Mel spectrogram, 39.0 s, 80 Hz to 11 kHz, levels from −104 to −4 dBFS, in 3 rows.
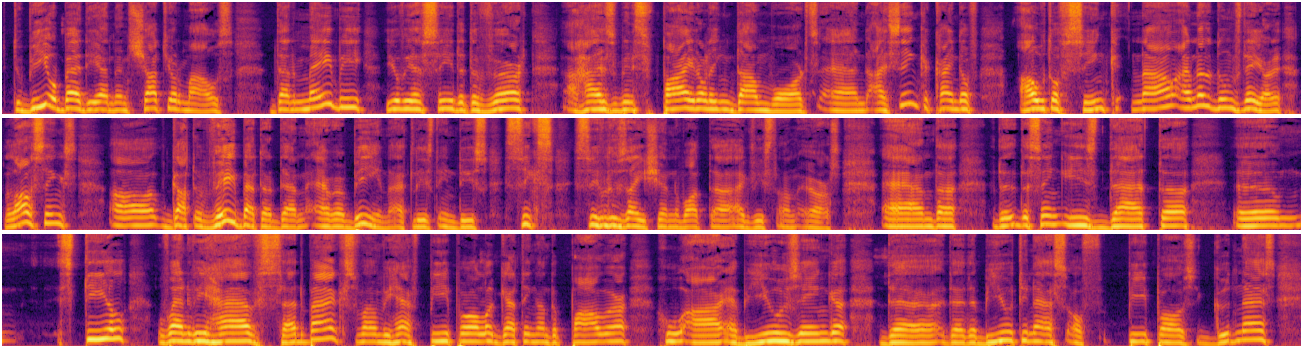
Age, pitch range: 50-69, 160-195 Hz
